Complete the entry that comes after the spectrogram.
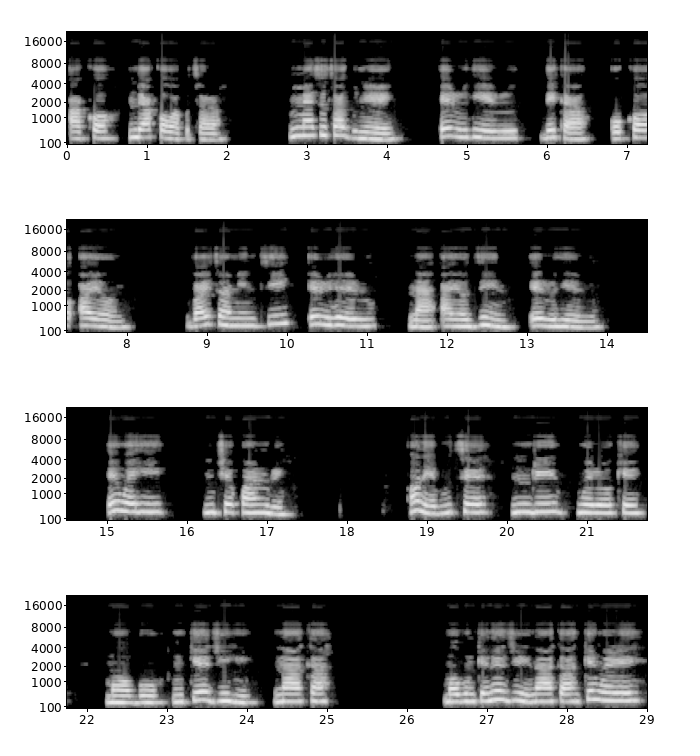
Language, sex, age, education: Igbo, female, 30-45, tertiary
